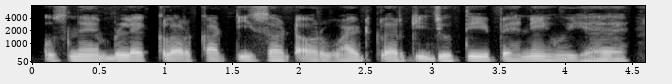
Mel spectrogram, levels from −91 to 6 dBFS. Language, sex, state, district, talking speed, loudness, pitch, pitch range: Hindi, male, Jharkhand, Palamu, 180 wpm, -16 LUFS, 100 Hz, 95-105 Hz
